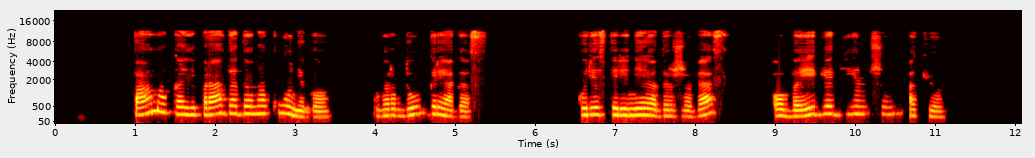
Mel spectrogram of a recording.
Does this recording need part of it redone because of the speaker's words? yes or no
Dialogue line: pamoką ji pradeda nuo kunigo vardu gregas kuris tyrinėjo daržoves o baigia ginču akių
no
